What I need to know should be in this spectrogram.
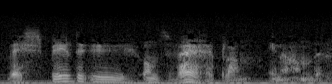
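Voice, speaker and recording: An actor playing a sinister, formally polite manservant in a Dutch radio play, speaking with deliberate, clipped courtesy. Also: male voice, very deep voice, very animated, a bit bright, exaggerated voice. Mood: coolly menacing. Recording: noisy old radio play recording.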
